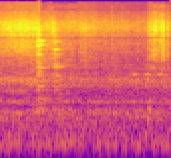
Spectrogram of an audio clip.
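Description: A steak sizzles steadily on a cast iron barbecue plate on a Z Grill just after being flipped, a loud continuous frying hiss with a few brief scraping touches.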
